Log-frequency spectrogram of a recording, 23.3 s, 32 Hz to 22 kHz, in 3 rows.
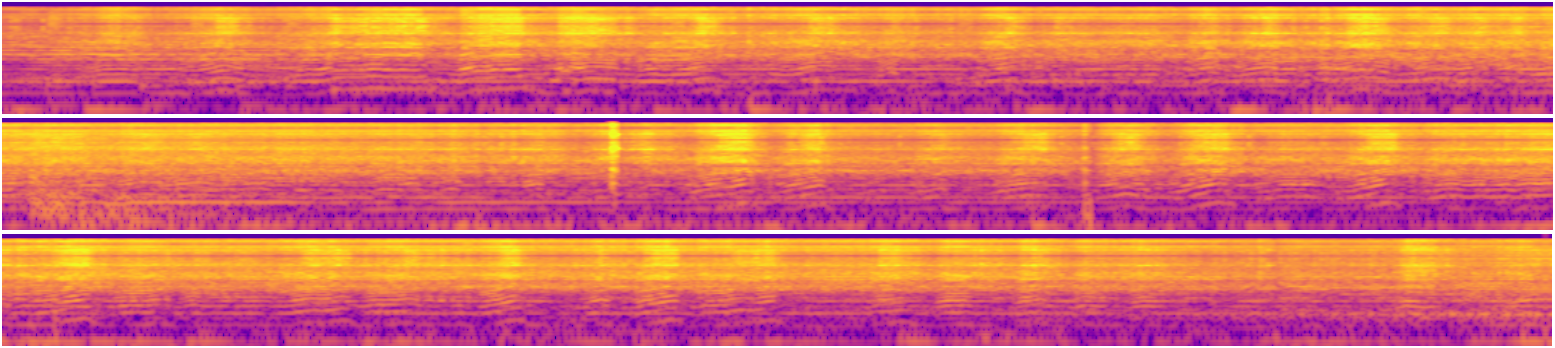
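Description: KTM 200 XC-W two-stroke dirt bike engine revving up and down under the rider's throttle, heard from a helmet-mounted camera with wind rush, and one sharp knock about halfway through.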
